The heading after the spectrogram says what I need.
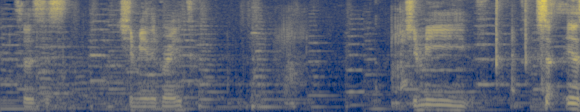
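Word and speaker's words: Djimmi: I assume the D is silent, like it's written the Jin, but I think you're supposed to pronounce it Jin, right? So this is Jimmy the Great.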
